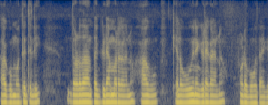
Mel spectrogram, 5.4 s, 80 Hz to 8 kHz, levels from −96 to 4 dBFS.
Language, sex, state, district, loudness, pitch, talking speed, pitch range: Kannada, male, Karnataka, Koppal, -17 LUFS, 145 Hz, 100 wpm, 140-150 Hz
